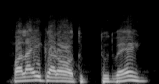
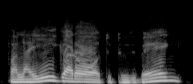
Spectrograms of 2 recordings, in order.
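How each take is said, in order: First: The phrase is spoken at a faster pace. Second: The phrase is spoken at a slower pace. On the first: "The Carioca speaks a little bit faster" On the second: "The Paulista is a little bit slower"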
